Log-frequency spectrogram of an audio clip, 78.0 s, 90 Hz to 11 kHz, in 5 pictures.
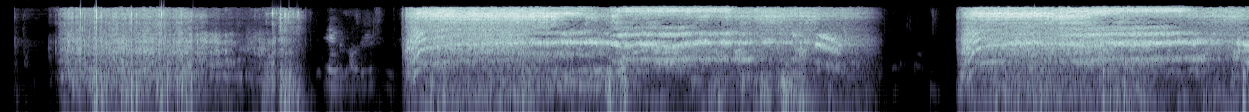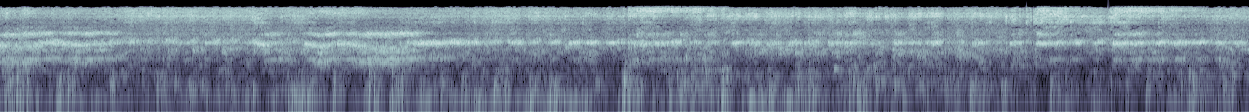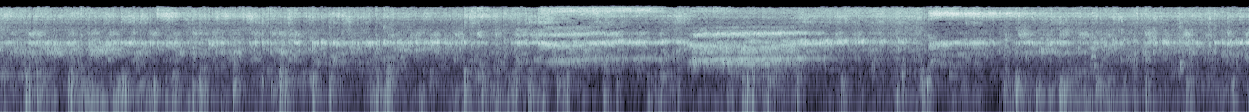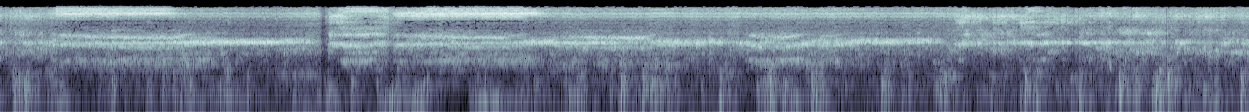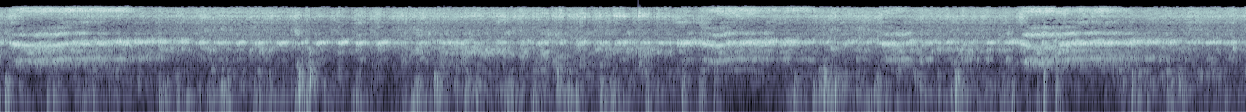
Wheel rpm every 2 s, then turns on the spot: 10, 20, 50, 220, 230, 70, 160, 230, 230, 230, 220, 230, 230, 230, 230, 230, 230, 240, 230, 230, 220, 230, 230, 230, 220, 230, 220, 220, 220, 230, 230, 230, 230, 230, 230, 230, 230, 230, 230.
0-4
